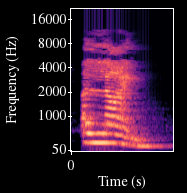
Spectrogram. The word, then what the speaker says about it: align: So there are few words over here in which we won't be pronouncing the letter G while we are speaking these words. Fine. So number one word, align.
